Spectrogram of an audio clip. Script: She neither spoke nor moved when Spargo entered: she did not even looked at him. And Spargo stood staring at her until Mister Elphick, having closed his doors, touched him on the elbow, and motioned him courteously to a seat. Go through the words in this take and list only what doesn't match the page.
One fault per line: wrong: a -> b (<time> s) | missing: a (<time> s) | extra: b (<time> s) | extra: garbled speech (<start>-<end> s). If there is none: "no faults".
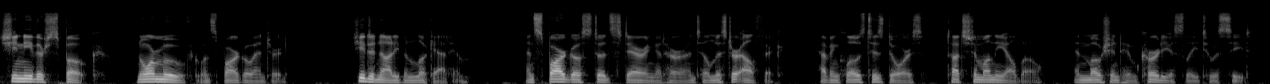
wrong: looked -> look (4.2 s)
